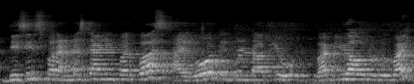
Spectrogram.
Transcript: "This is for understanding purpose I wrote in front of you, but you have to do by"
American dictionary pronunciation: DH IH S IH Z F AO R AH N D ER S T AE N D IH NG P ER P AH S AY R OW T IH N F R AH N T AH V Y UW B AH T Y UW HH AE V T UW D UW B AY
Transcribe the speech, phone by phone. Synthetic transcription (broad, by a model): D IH S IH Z F AO R AH N D ER S T AE N D IH NG P ER P AH S AY R OW T IH N F R AH N T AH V Y UW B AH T Y UW HH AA W T UW D UW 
